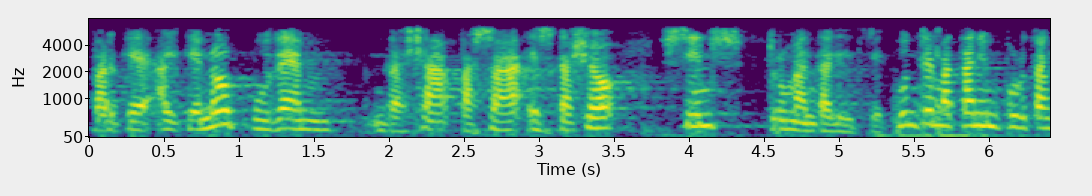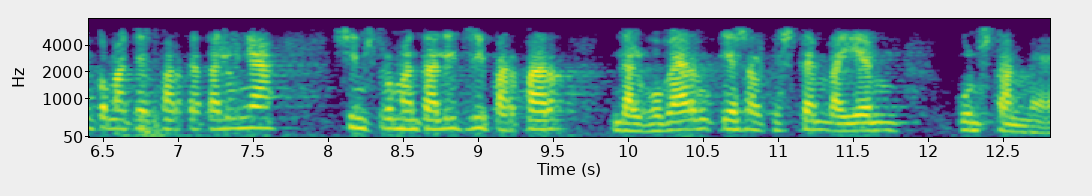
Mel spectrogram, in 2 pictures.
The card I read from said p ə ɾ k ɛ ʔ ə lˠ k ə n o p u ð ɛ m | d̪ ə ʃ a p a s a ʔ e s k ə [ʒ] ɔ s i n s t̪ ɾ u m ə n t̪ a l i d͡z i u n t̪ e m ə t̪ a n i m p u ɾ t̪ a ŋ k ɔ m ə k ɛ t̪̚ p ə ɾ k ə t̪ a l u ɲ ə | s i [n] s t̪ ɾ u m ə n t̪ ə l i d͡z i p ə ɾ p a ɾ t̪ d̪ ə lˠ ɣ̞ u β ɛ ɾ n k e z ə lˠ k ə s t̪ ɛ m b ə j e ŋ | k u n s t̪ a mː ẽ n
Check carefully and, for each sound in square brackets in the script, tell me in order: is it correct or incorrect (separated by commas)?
incorrect, correct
